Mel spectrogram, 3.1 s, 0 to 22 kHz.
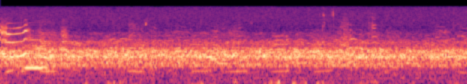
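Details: At Kabukuri-numa, Japan, on 12 January 2019, a flock of Greater white-fronted geese rises together. A loud, clear upslurred honk opens, followed by steady overlapping flock clamour.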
